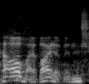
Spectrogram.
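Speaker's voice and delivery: put-on teasing caricature of an old man voice. Teasing the other player by repeating their words: imitating an old man voice. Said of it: "You sound like such an old man".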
